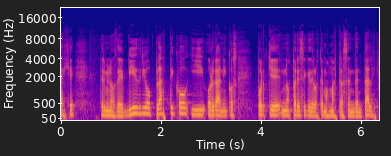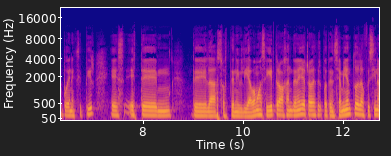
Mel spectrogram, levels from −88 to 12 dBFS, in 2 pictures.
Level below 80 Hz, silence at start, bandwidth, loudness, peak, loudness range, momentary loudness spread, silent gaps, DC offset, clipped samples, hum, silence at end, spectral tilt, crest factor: -40 dBFS; 0 s; 11 kHz; -15 LUFS; 0 dBFS; 3 LU; 7 LU; none; under 0.1%; under 0.1%; none; 0 s; -7.5 dB/octave; 14 dB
